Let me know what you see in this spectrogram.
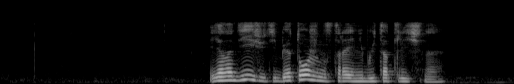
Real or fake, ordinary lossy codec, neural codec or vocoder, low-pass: real; none; none; 7.2 kHz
